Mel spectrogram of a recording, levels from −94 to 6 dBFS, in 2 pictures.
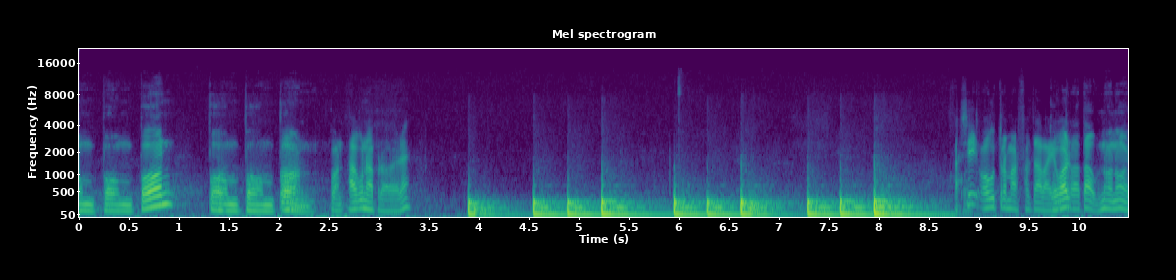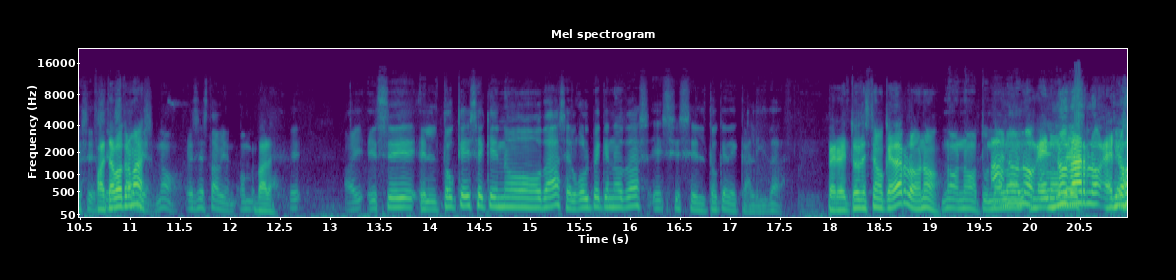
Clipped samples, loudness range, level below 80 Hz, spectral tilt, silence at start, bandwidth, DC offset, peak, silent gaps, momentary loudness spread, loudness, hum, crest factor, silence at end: under 0.1%; 7 LU; -32 dBFS; -7 dB/octave; 0 s; 10 kHz; under 0.1%; 0 dBFS; none; 19 LU; -24 LUFS; none; 24 dB; 0 s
